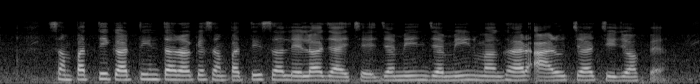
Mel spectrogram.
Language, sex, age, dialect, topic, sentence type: Maithili, female, 31-35, Angika, banking, statement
